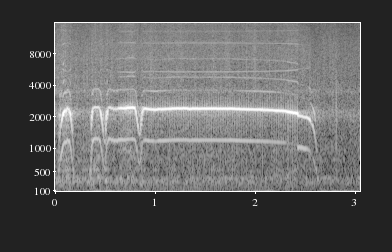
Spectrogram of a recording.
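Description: A little bantam rooster's shrill crow after feeding with the hens: two quick clipped notes, then one long, high, steady note that wavers slightly and drops away at the end. Loud and alone, with no voices.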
